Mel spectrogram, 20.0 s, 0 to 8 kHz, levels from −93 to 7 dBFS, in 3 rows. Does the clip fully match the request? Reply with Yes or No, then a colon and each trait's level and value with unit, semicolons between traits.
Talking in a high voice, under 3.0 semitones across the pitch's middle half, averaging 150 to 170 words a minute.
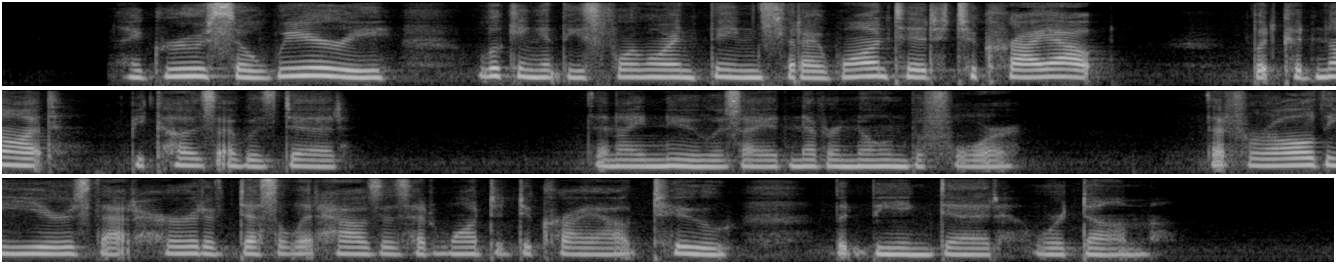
Yes: high, 200 Hz; narrow, 2.5 semitones; average, 155 wpm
